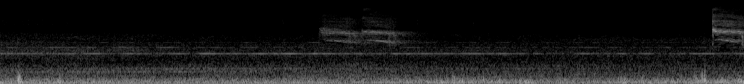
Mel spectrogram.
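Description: Freight train's boxcars rolling past at steady speed: a low, even rumble with a faint steady high whine. Brief high squeaks come in a pair about three seconds in, and again near the end.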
